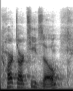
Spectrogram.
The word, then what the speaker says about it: katartizo: The word equip is actually a Greek word, and it's pronounced this way, katartizo, and it's a Greek medical term that means to, it's a chiropractic term that means to adjust the bone.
